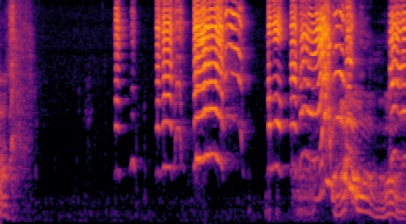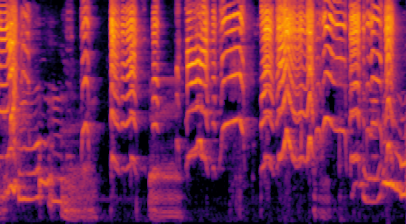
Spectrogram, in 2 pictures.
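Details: A male Australian Shepherd gives wavering, moaning howls, a sound he makes only while playing with his squeak toy, between rapid high-pitched squeaks of the rubber toy.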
